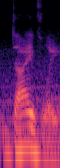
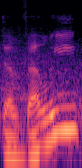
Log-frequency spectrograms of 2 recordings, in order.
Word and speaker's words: Dively: It's Dively and it's like Develi, which I'm so used to.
